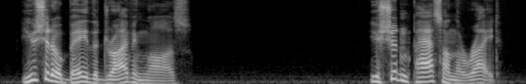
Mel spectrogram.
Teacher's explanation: note the use of the vowel sound uh in should and must when they are pronounced quickly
